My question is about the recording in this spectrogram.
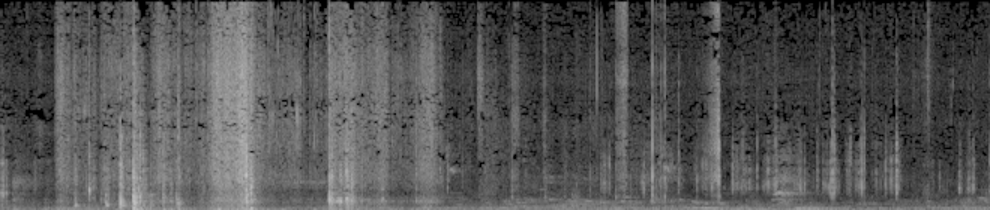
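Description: Rustling, crinkling noise in several bursts over the first four seconds or so, the loudest about two and a half seconds in, followed by scattered light clicks and taps.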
